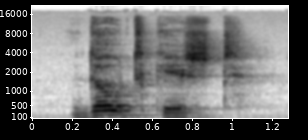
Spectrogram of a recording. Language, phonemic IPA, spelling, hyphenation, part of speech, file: Dutch, /ˈdoːt.kɪst/, doodkist, dood‧kist, noun, Nl-doodkist.ogg
- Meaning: alternative form of doodskist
